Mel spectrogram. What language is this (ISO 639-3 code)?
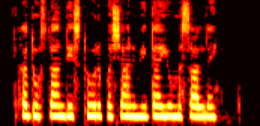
pus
